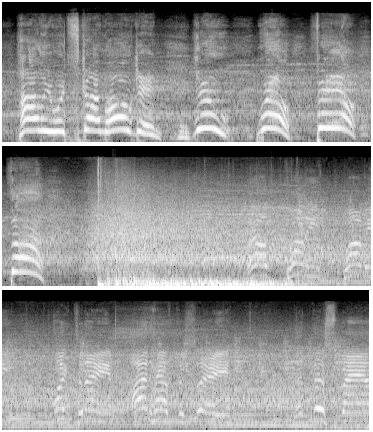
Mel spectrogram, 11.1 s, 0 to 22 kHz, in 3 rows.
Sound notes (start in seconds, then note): 2.5 crowd cheering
